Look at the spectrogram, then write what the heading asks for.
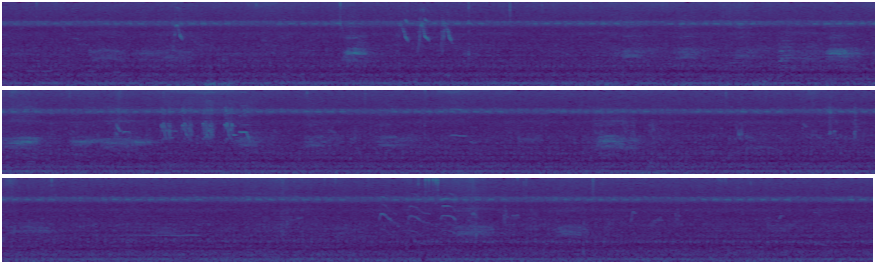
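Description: Birds calling in short calls that come in scattered clusters, over a faint steady low hum.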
